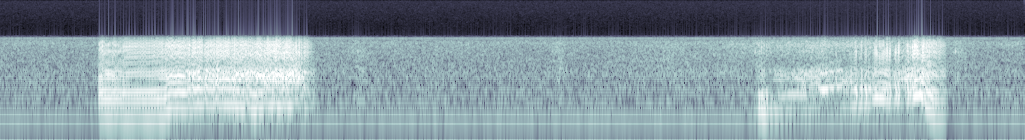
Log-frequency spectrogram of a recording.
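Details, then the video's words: Sleeping domestic cat snoring while actively dreaming, heard as two rough, harmonic bursts about a second long, the first louder with a wavering tone and the second softer and falling, over a faint constant low hum. "snoring cat"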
